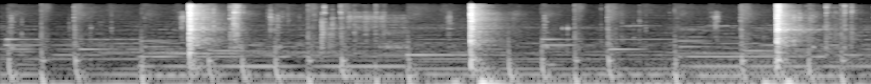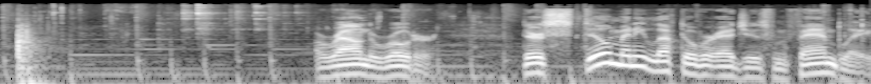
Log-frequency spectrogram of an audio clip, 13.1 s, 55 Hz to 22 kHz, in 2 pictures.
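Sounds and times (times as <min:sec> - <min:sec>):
cutters snapping plastic blades: 0:01.3 - 0:02.7.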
